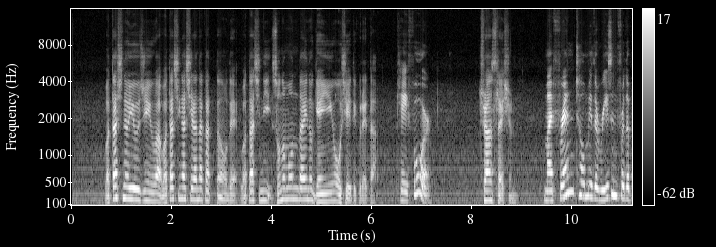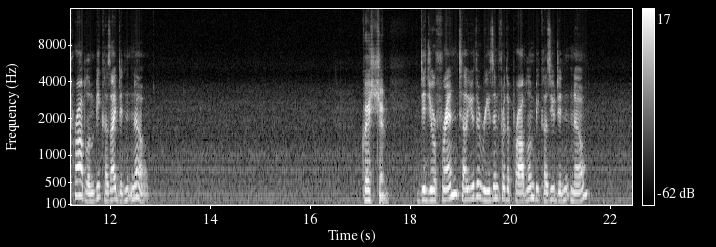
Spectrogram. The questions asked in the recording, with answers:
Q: Did your friend tell you the reason for the problem because you didn't know?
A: Yes, he did.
